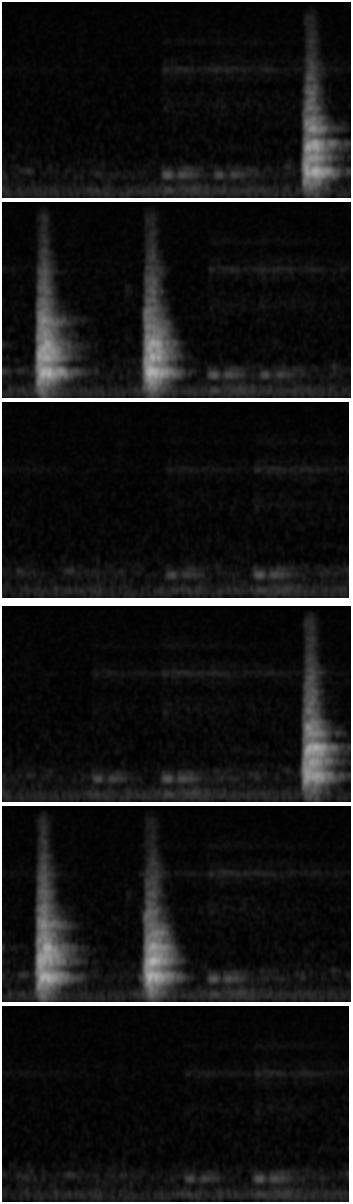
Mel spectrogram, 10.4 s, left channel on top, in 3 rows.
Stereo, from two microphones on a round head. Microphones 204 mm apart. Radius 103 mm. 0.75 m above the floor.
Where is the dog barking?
30° right (ahead or behind), 1.3 m; by 5.2 s 30° left (ahead or behind), 0.9 m.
